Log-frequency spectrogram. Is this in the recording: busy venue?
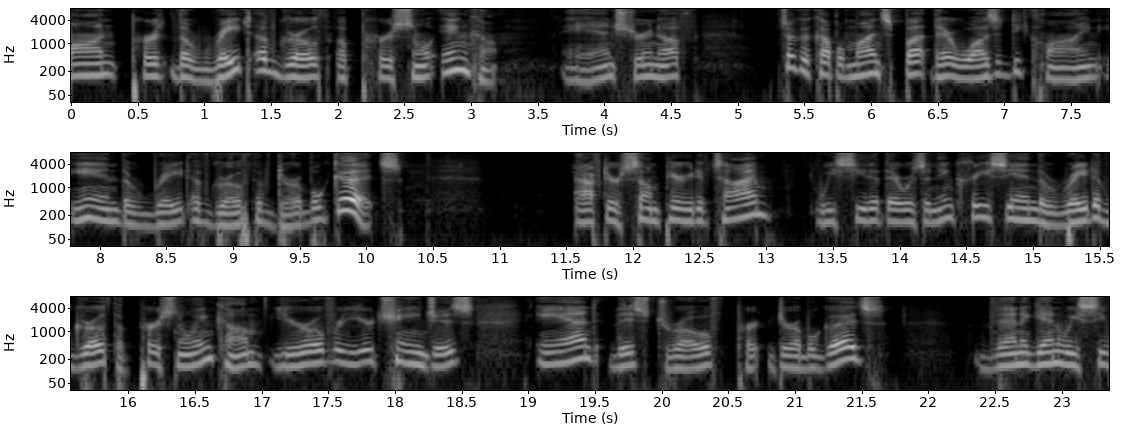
no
